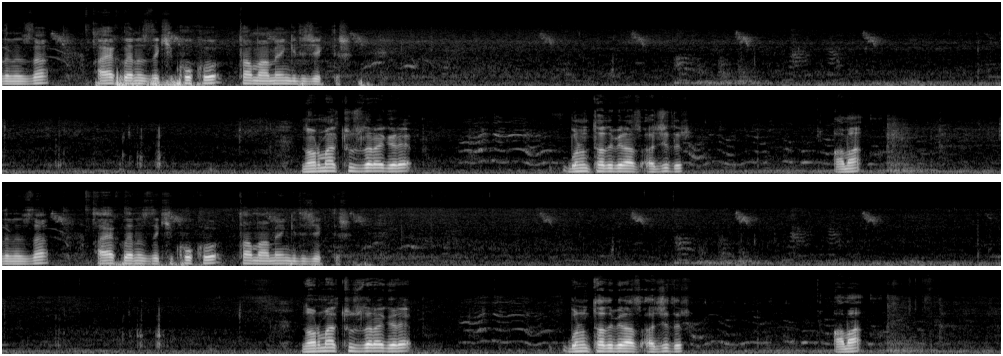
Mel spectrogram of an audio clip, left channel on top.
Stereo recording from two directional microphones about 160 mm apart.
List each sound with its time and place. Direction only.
0.0 s speech: 20° left (ahead or behind)
0.9 s speech: 25° left (ahead or behind)
12.8 s a man's voice: centre (ahead or behind)
15.6 s a man's voice: centre (ahead or behind)
18.3 s speech: 5° left (ahead or behind)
